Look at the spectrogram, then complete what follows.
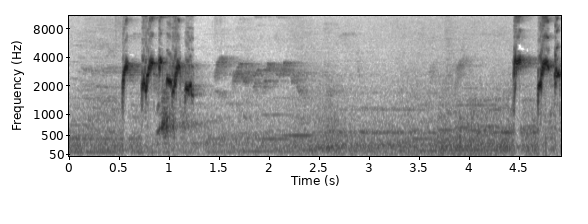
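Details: Red-whiskered bulbul singing in competition style to stimulate newly caught bulbuls. Two short phrases of rapid, warbled whistles are split by a gap of about three seconds holding a soft slurred call.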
